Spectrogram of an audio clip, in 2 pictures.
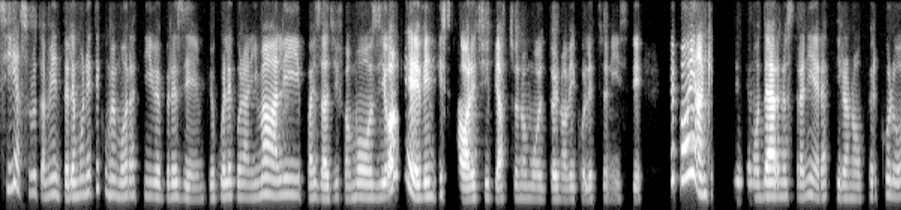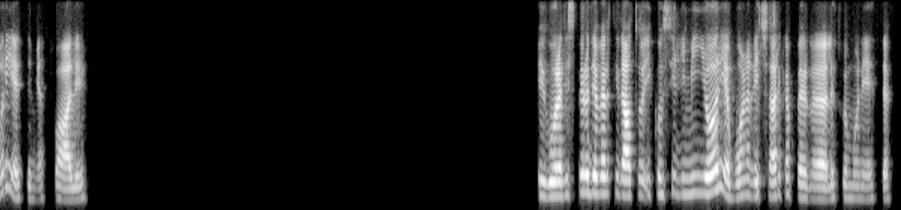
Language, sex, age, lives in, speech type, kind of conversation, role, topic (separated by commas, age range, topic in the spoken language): Italian, female, 25-29, Italy, read, expert-assistant, expert, Collezionare per passione o per investimento: quale approccio dà più soddisfazione nel tempo?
